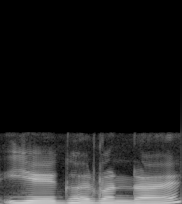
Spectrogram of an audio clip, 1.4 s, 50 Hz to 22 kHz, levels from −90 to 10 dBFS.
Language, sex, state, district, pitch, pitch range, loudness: Hindi, female, Bihar, Saran, 210 Hz, 200-215 Hz, -14 LUFS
